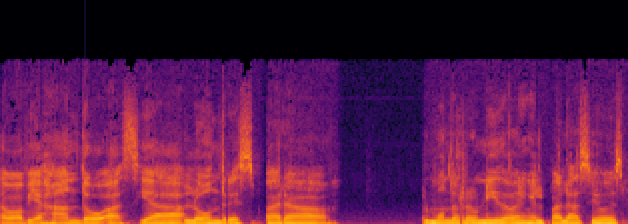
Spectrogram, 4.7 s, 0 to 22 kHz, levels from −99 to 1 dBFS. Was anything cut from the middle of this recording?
yes; 2 cuts; at 1.4 s, 3.2 s

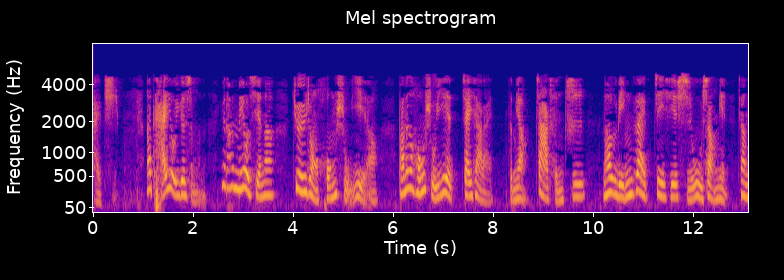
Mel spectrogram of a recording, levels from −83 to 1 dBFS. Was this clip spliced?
no; 0 cuts

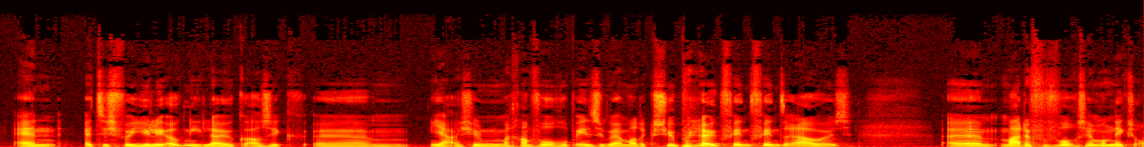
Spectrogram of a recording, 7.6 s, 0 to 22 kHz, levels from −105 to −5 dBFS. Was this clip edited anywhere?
yes; 1 cut; at 5.0 s

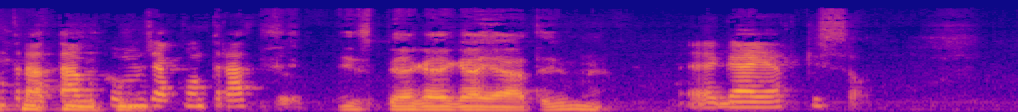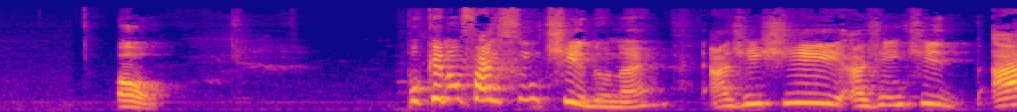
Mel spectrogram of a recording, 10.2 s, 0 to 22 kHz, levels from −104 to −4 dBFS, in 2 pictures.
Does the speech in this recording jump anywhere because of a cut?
no; 0 cuts

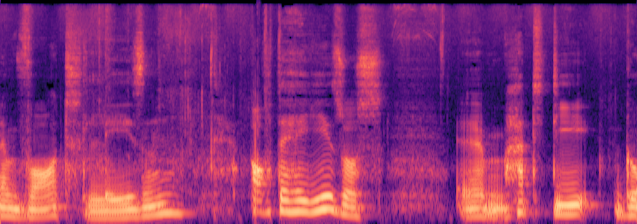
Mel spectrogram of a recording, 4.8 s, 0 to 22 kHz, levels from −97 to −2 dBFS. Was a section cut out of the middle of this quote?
no; 0 cuts

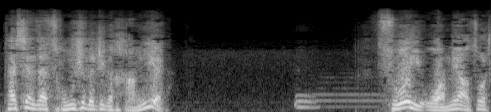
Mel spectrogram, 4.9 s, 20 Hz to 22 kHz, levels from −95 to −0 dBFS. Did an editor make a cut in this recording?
no; 0 cuts

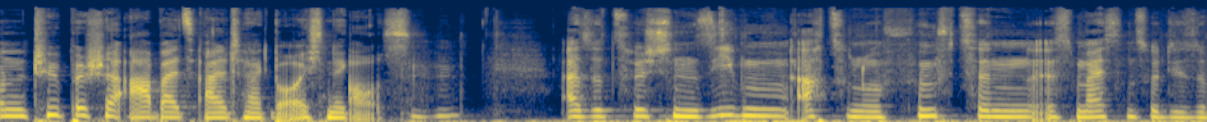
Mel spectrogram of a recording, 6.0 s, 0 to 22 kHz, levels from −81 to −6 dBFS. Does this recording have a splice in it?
yes; 3 cuts; at 1.4 s, 1.7 s, 3.9 s

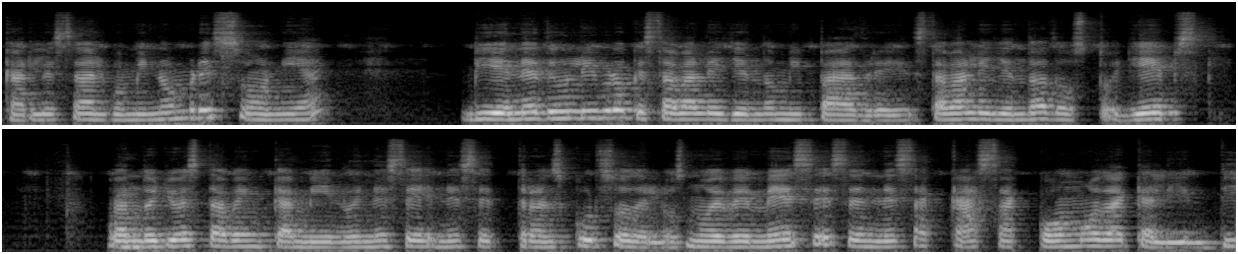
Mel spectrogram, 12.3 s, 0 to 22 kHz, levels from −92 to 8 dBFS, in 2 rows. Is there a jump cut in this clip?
no; 0 cuts

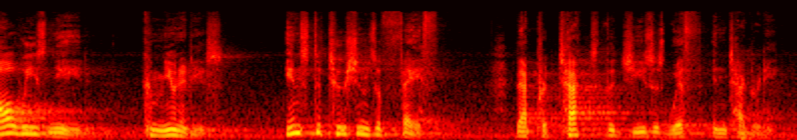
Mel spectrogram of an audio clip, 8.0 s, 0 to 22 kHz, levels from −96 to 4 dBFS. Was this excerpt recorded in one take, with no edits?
no; 1 cut; at 6.6 s

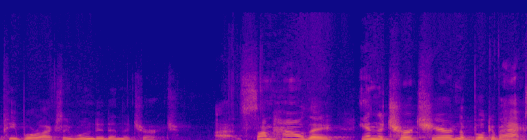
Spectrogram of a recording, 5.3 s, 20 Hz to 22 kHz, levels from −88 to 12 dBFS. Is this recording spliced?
yes; 2 cuts; at 1.9 s, 3.5 s

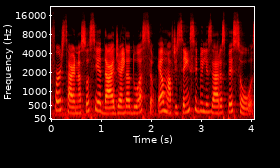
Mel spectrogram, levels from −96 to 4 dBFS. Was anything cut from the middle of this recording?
yes; 2 cuts; at 1.5 s, 2.4 s

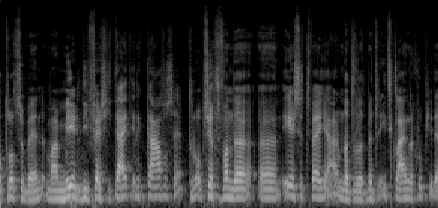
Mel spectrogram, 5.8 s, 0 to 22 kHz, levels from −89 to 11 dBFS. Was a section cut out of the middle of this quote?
yes; 1 cut; at 2.5 s

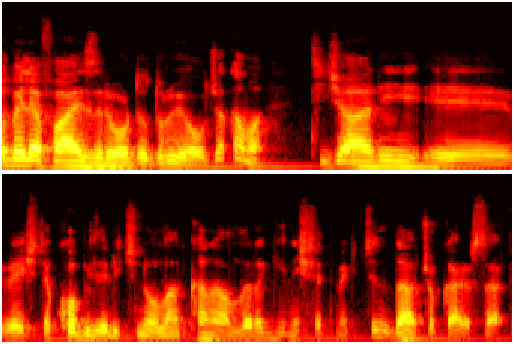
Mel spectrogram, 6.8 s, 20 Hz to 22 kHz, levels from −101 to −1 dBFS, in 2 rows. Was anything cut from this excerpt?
no; 0 cuts

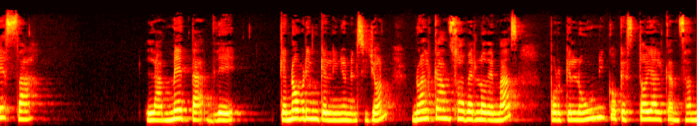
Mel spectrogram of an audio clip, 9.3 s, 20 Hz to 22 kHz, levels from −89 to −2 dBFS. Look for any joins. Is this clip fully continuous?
yes; 0 cuts

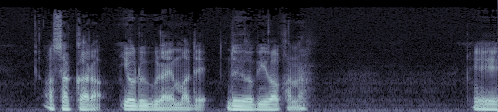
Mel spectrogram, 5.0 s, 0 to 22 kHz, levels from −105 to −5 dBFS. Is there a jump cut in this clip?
yes; 2 cuts; at 1.1 s, 2.2 s

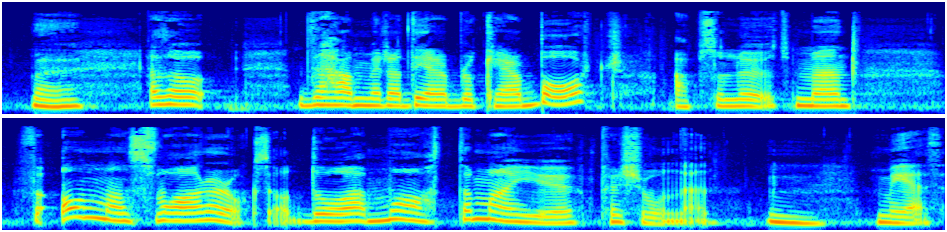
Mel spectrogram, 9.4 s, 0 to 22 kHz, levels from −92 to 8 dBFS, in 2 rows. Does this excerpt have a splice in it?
no; 0 cuts

